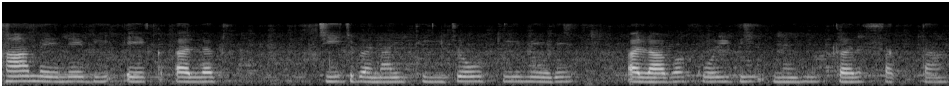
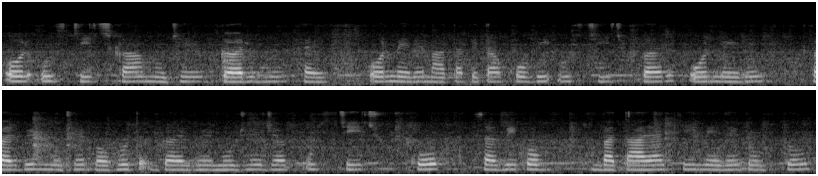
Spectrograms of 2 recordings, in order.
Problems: constant background noise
